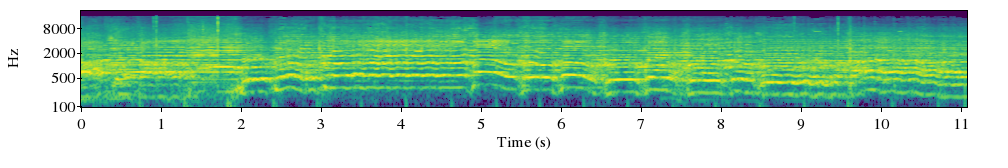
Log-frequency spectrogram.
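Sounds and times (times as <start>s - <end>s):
person singing long wavering notes: 0.0s - 11.0s.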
